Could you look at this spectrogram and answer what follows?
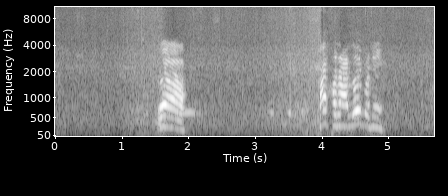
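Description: Heavy rain pours during a storm while a volunteer crew shelters with its tools, a steady, even hiss running under two short stretches of someone speaking.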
